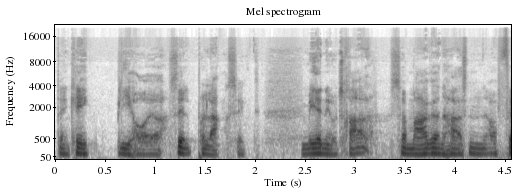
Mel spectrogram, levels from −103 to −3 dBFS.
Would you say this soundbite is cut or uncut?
cut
